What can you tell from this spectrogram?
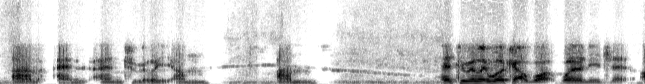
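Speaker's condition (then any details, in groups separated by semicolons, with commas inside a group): Cerebral palsy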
